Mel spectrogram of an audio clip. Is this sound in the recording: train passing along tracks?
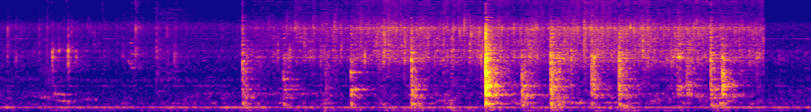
no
